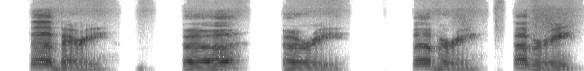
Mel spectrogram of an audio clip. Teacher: Burberry cuz you know we love our hard RS in America in England they might pronounce they'll be a little bit softer with these RS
